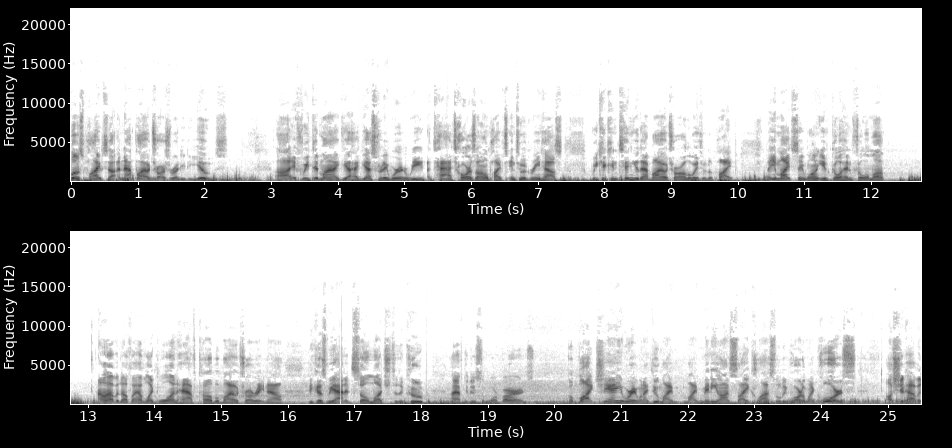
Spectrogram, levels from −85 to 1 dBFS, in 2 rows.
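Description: At 5.64 s, 16.78 to 16.8 s, and 18.07 s, the audio hits a block of digital silence. The sound cuts out with no fade. The 5 ms gaps sound like ticks. The 20 ms gap is a brief hole.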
